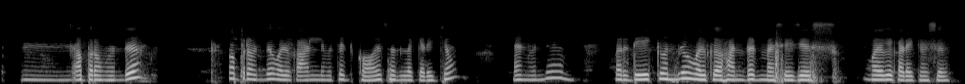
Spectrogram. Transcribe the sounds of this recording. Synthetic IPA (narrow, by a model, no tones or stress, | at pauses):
ɐpːɯɾɔ̃ʋɐnd̪ɯ | ɐpːɯɾɔ̃ʋɐnd̪ɯʊ̃ŋɡɐɭɯkːaːnnɪmɪt̪ːɐʈːkɔːlsɐðɐlãːkɪɽɛkːʊ̃ | ɐɳɖʋɐnd̪ɯ | ɔɾɯɖeːkːɯʋɐnd̪ɯʊŋɡɐɭɯkːɯɦɐɳɖɾɛɖmɛseːd͡ʒes | ʊŋɡɐɭɯkːɯkɪɽɛkːʊ̃saːɾ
